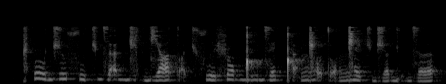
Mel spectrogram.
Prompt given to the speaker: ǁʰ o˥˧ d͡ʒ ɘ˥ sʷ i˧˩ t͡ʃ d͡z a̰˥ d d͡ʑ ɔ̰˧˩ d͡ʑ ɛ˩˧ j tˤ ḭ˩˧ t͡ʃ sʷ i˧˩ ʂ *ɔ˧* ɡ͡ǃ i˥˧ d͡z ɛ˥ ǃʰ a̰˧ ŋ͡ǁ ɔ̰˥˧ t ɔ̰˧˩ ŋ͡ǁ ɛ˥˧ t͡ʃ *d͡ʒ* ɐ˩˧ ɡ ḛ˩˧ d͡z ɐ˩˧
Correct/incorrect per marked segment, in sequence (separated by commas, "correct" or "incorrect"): incorrect, correct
